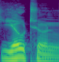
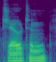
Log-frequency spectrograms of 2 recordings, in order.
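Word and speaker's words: Jotun: it's probably oh man it's yotun right not joton uh yoton and Sun well that's how I would pronounce it it's a Norse word I canot guess yoten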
